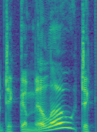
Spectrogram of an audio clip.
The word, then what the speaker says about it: DiCamillo: DiCamillo.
